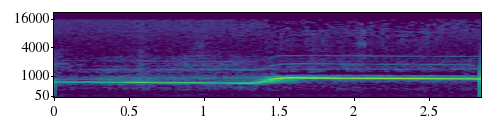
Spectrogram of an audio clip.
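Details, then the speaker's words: ICOM 751A ham radio receiving a signal-generator carrier in sideband mode during PLL repair (owner reports distortion on the upper bands): a single pure, steady mid-pitched tone, drifting slightly as the generator warms, with no warble or buzz. Clean carrier tone. "is nice and pure which is what we should hear from a carrier we should just hear a nice pure tone"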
